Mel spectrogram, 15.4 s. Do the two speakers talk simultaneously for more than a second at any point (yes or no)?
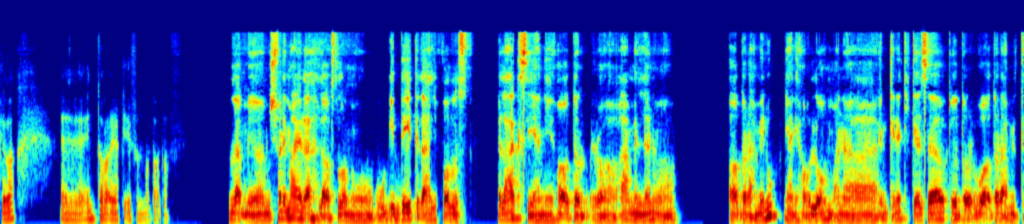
no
